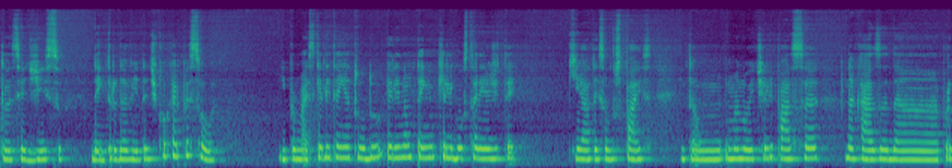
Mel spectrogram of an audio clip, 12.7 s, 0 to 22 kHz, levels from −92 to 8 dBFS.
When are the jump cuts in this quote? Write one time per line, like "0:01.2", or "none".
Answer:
none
